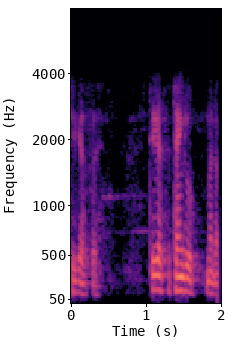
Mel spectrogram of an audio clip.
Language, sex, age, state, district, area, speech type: Assamese, male, 30-45, Assam, Sonitpur, rural, conversation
